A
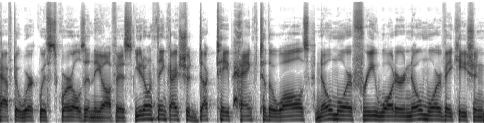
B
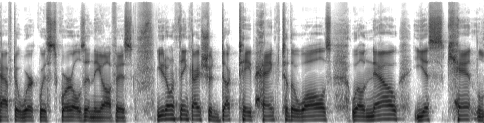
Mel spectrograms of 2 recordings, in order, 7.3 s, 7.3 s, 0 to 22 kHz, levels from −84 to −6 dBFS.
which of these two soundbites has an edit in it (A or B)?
A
